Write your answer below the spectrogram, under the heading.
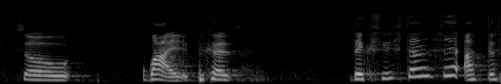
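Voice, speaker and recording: A woman with an Italian accent. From Italy. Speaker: panelist on privacy. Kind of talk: panel discussion.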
